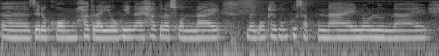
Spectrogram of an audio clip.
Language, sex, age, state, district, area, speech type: Bodo, female, 18-30, Assam, Kokrajhar, rural, spontaneous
